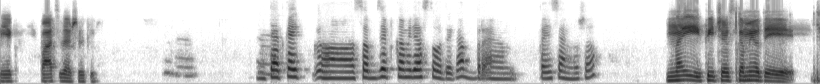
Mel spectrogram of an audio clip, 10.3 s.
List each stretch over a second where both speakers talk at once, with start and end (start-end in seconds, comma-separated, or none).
none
